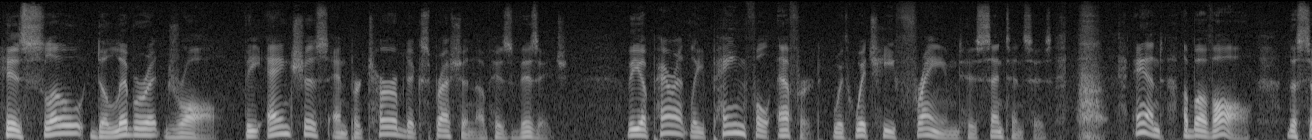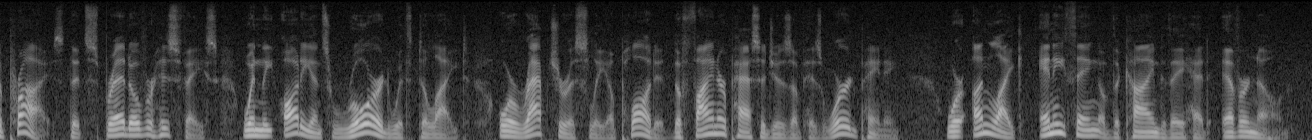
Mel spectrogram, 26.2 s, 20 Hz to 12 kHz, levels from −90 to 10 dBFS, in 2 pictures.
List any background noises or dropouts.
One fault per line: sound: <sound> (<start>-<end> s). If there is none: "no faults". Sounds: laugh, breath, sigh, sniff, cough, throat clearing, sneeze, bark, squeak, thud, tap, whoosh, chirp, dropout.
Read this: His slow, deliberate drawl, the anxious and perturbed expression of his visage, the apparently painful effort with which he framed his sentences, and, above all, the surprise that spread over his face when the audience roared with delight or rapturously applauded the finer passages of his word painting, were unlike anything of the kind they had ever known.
sound: breath (10.7-11.1 s)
